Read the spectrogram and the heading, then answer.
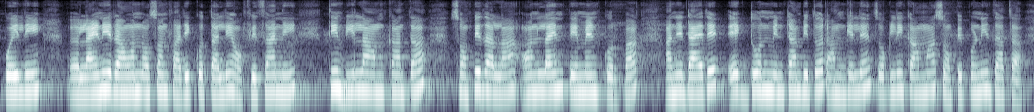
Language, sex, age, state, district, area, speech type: Goan Konkani, female, 60+, Goa, Sanguem, rural, spontaneous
